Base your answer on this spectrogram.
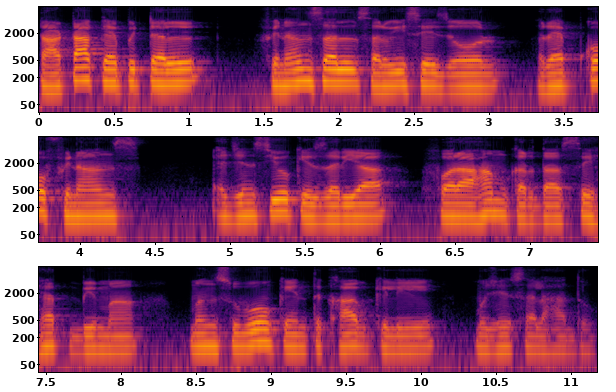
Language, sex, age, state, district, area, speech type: Urdu, male, 18-30, Delhi, North East Delhi, urban, read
